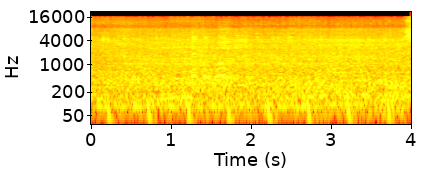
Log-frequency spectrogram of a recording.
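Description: Street noise of a heavy truck and other vehicles running at idle in a traffic jam: a steady low engine hum under general noise, with faint voices of people nearby.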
